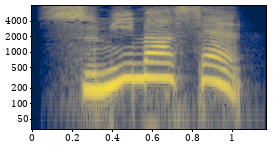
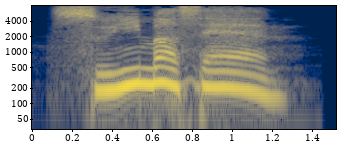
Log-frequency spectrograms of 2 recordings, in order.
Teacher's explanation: The correct pronunciation is すみません, but you might hear some people pronounce it like すいません. Some people leave out the M sound. · Shown in: second take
